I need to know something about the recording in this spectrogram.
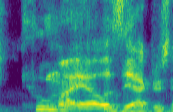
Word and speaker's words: Kumail: You know, I think it's Kumail is the actor's name, correct? Correct, yep. I believe it's how it's pronounced.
